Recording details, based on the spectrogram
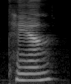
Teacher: So the a in tan or thanks might be raised compared to the a preceding non-nasal consonants.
